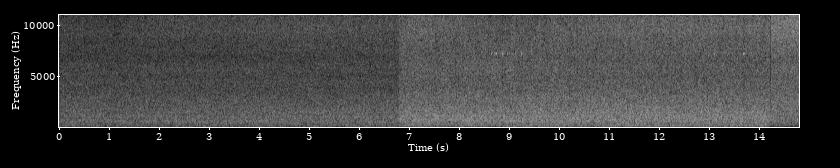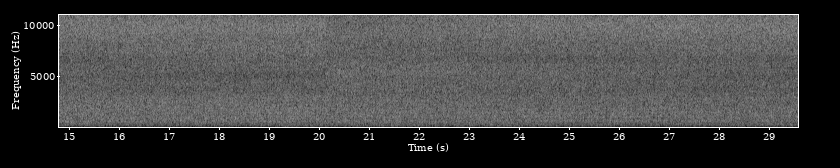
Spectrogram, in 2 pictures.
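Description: Rushing water of a forest creek and small waterfall: a steady hiss of falling and splashing water. It gets louder twice in sudden steps, about a quarter and about halfway through.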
